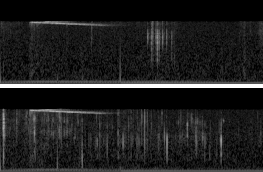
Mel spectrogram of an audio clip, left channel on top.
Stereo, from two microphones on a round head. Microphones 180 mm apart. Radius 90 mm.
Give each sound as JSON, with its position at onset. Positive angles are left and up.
{"t": 0.3, "sound": "a camera shutter", "side_deg": -75, "distance_m": 8.5}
